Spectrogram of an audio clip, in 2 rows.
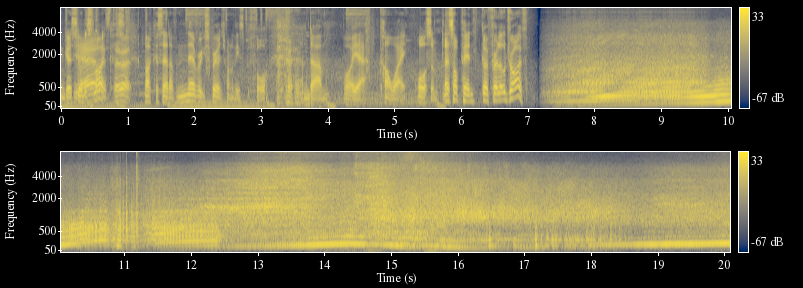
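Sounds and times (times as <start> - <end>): car engine revving: 7.2 - 20.0
car passing at speed: 7.2 - 20.0.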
